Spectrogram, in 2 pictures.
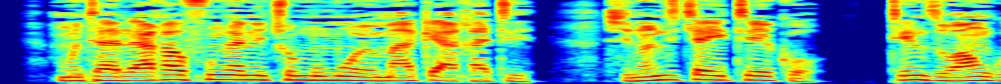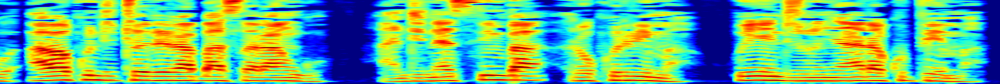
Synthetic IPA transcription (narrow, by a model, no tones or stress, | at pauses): mutaɾiakafuŋɡanet͡ʃo̞mumo̞jo̞makeakaːti | ʐ̥ino̞ndit͡ʃaiteko̞ | te̞nziwaŋɡuʔaʋakundito̞ɾe̞raɓasaɾaːŋɡu | ɦandinasimbaro̞kuɾima | uje̞ndino̞ɲaɾakupe̞ːma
